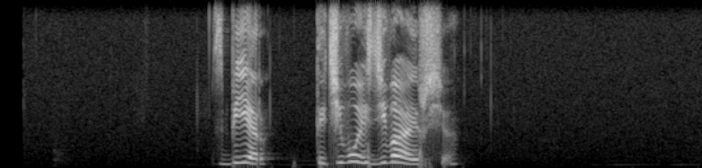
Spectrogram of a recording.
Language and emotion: Russian, angry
